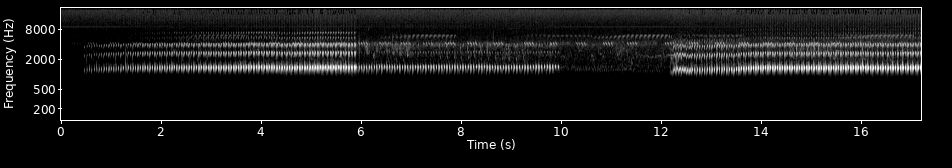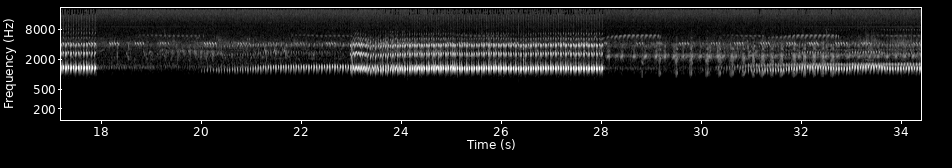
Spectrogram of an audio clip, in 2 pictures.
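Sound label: summer night concert nocturne of green toads and forest frogs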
